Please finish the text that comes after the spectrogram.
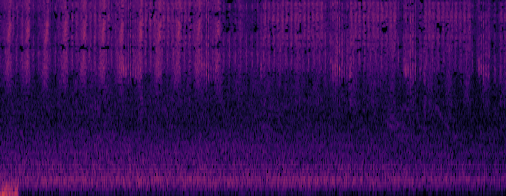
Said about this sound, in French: buzzing insects. des insectes qui bourdonnent. But oh, Mais comment tu enregistres un insecte qui bourdonne just record them. Tu l'enregistres, c'est tout.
